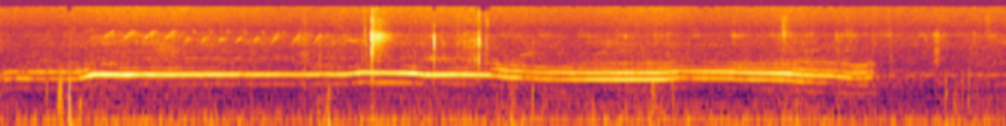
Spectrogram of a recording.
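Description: One long, high-pitched drawn-out call or note held for about six seconds, stepping slightly up and down in pitch before falling away, with a few light knocks.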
